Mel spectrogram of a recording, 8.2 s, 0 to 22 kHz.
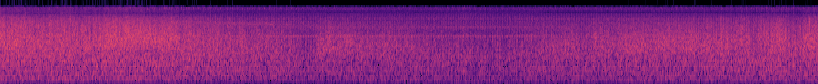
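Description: Blade 400 electric RC helicopter in flight, heard from a camera on board: a loud, steady rush of rotor wash and wind over the microphone, with a faint high whine from the motor.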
